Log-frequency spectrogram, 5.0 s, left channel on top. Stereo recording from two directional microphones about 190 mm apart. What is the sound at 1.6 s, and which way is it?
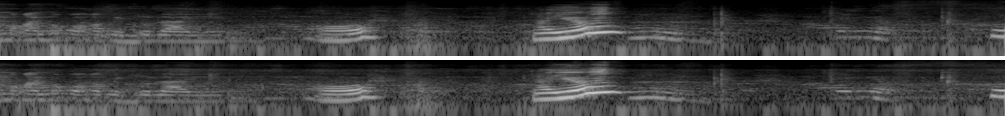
Speech, 10° right (ahead or behind).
